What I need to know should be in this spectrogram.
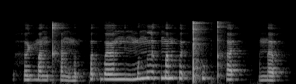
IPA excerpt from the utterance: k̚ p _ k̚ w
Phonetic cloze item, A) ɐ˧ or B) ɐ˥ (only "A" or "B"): A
